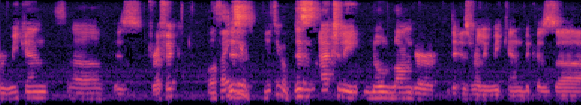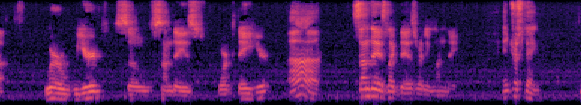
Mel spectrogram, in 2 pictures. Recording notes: Apologies if the sound quality isn’t up to snuff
